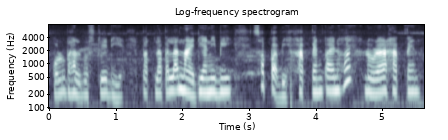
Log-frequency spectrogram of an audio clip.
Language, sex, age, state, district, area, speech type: Assamese, female, 30-45, Assam, Golaghat, urban, spontaneous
